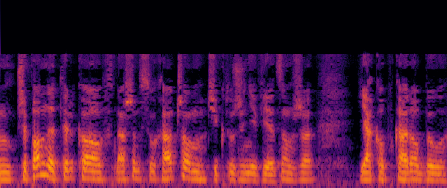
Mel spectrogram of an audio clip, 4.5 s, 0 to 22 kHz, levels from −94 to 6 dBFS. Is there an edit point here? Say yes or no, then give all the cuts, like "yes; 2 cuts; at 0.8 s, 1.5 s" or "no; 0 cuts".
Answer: no; 0 cuts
